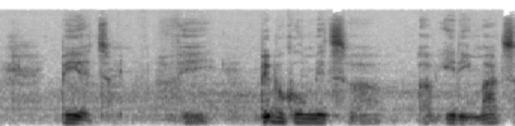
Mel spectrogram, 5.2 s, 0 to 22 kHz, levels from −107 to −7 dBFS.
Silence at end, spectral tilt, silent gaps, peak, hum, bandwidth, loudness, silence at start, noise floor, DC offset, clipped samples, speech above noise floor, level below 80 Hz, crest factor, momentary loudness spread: 0 s; -4.5 dB/octave; none; -2 dBFS; none; 16 kHz; -21 LUFS; 0.1 s; -45 dBFS; under 0.1%; under 0.1%; 24 dB; -74 dBFS; 22 dB; 24 LU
